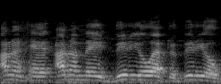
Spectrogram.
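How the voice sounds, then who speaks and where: Over music in the background and audible room echo, a man speaks at a very fast pace with ordinary pitch variation. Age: 60s. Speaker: self-help teacher and martial arts instructor. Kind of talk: casual video monologue. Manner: animated.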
